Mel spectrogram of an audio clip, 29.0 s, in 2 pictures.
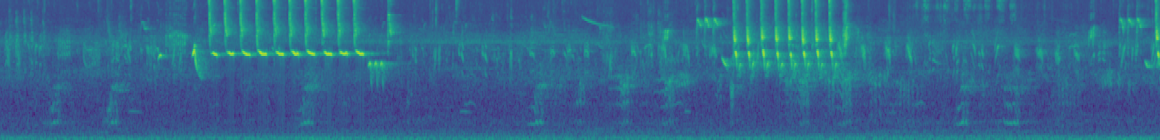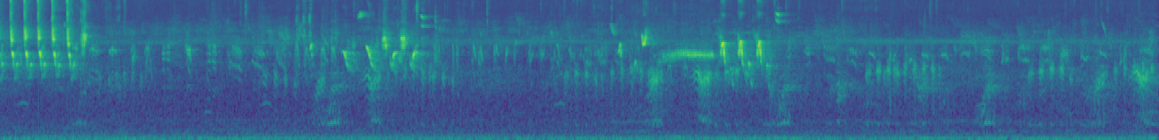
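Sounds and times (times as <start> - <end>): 
bird singing at Hortobágy fish ponds: 0.0 - 28.9
frog chorus at Hortobágy fish ponds: 0.0 - 28.9.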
